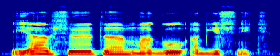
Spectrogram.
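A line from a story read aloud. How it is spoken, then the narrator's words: Loud and calm. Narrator (Russian): сказал громко, спокойно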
